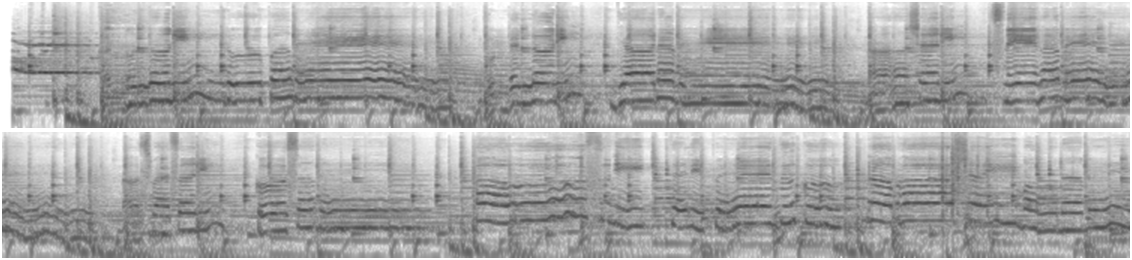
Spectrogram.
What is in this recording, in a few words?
love ringtone, telugu ringtone, old ringtone, melody ringtone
